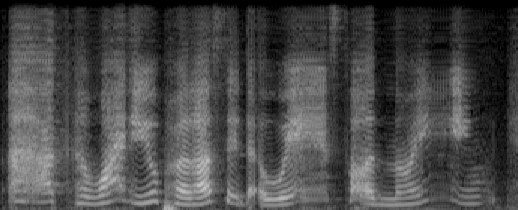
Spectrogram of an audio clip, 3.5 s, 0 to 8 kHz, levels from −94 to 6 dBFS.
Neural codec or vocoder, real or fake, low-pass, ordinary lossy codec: codec, 16 kHz, 0.3 kbps, FocalCodec; fake; none; none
